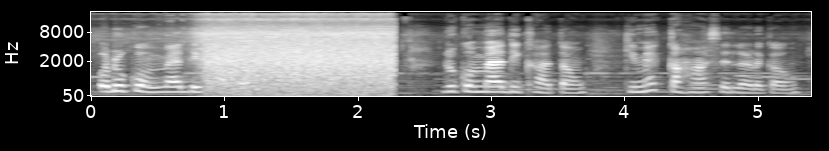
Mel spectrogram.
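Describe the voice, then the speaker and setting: A woman's voice: fairly high pitch, measured pace, a bit bright, faint music behind. A woman voicing a smug, teasing young husband. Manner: bossy, mocking drawl. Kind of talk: casual storytelling with voiced lines.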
